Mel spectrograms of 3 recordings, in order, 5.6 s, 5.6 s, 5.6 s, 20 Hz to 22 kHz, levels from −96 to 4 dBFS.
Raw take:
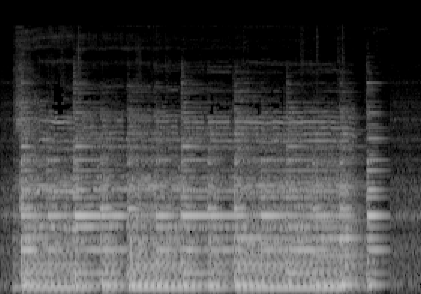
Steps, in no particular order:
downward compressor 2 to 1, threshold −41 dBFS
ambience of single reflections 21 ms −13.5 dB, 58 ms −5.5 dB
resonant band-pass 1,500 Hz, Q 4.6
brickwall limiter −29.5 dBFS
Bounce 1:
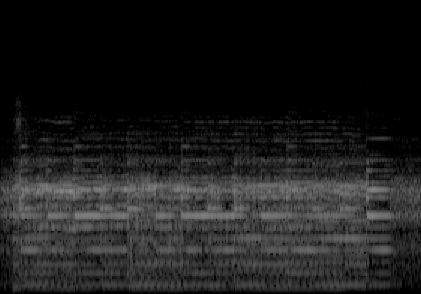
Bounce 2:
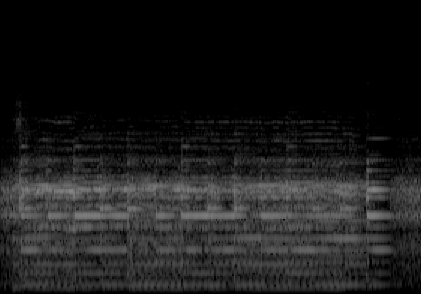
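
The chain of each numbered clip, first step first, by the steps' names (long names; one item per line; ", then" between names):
ambience of single reflections, then brickwall limiter, then resonant band-pass, then downward compressor
ambience of single reflections, then downward compressor, then brickwall limiter, then resonant band-pass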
